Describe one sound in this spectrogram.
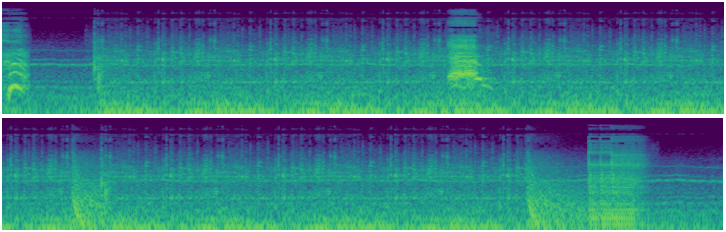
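A game's lift platform rumbles low as it rises.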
